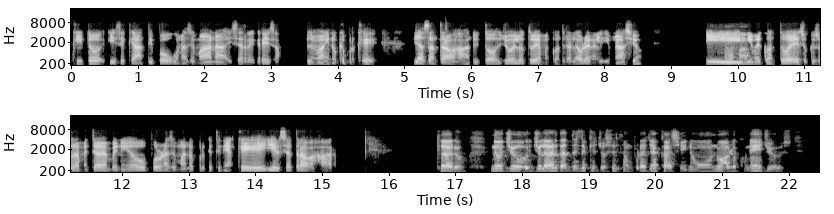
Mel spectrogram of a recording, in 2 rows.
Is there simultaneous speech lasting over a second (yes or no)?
no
